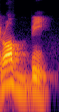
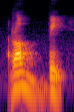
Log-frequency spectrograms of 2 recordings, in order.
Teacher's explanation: তাহলে বটা দুইবার উচ্চারিত হলো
